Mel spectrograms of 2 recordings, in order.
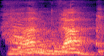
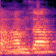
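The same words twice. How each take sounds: First: हमजा slow, from the lower throat; throaty hamza. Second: हमजा with a light h, not from the throat; wrong hamza. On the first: Teacher models हमजा from the lower throat, slowly. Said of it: "नीचे वाले हलक से आवाज निकलेगी". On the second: Teacher shows the wrong हमजा to avoid. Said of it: "गलत है". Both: Shown as a demonstration.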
